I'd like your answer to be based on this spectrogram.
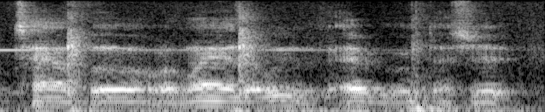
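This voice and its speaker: Over noticeable background noise, a man talks at a moderate pace. Room echo is audible. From Detroit, US Midwest. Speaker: rapper. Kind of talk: casual chat. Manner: quiet, hard to hear.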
